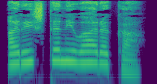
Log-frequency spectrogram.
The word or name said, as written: ಅರಿಷ್ಟನಿವಾರಕ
